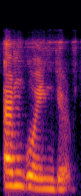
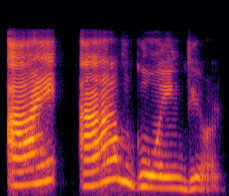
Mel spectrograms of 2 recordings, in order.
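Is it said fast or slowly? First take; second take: fast; slowly. First: It is said very fast. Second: It is said a bit slowly.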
